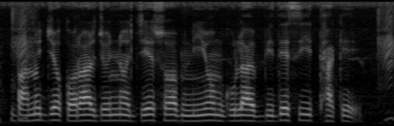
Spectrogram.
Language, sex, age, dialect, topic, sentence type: Bengali, male, 18-24, Western, banking, statement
